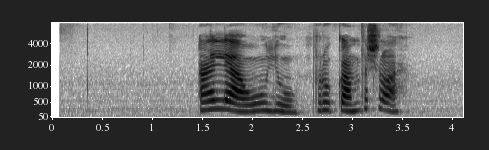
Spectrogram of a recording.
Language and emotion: Russian, neutral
